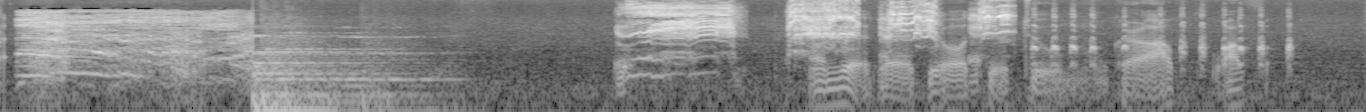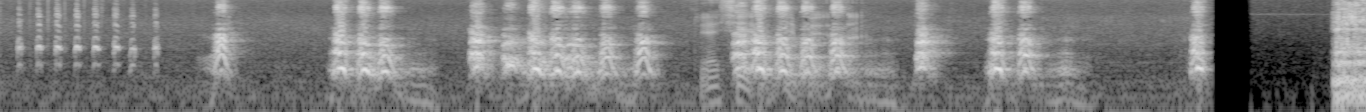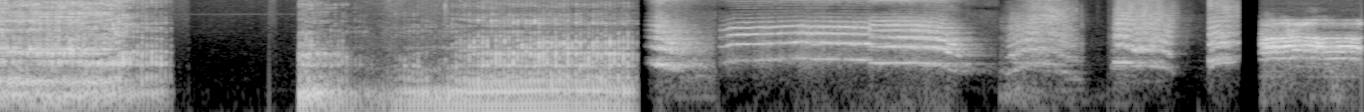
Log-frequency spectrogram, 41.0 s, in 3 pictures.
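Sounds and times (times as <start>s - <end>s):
elephant trumpeting: 6.2s - 10.2s, 33.8s - 40.9s
hen clucking: 8.0s - 13.1s, 13.8s - 15.4s
dog barking loudly: 15.7s - 16.2s, 17.0s - 20.4s, 21.0s - 24.5s, 25.6s - 25.8s
tiger roaring: 22.0s - 22.7s, 27.0s - 29.1s, 30.3s - 33.8s.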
